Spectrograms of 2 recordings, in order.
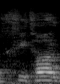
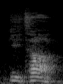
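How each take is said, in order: First: خیتار with throaty kh replacing the g; g misread as kh. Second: گیتار starting on a hard g; hard g, silent u. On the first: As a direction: say خیتار as if the u were missing, opening on kh. («خیتار» با صدای خ) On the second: («گیتار» با صدای گ) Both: Shown as a demonstration.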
